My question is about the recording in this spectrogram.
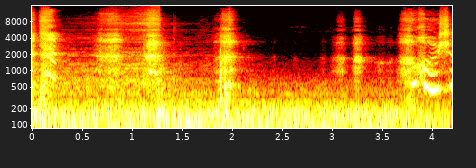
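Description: A woman's shaky, gasping breaths, several short ones in a row, as she starts to cry in distress.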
